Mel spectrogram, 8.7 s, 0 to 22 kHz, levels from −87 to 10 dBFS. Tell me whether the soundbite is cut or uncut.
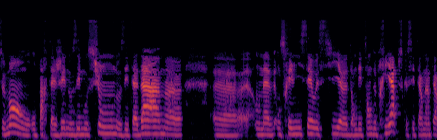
uncut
